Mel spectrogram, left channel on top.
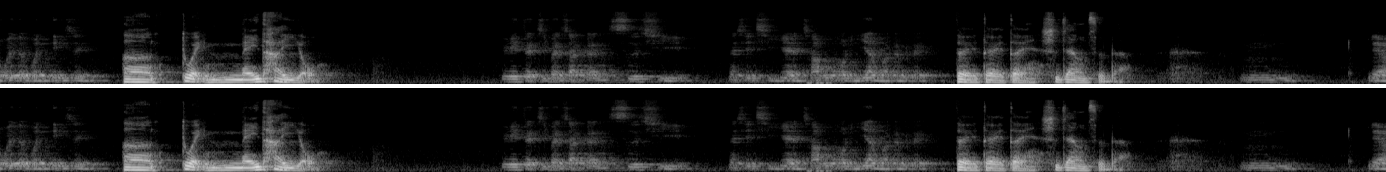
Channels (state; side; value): identical; both; correlation 1.00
